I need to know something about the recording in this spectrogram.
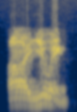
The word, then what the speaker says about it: Ewing: So just think of Dallas or the basketball player, and you're good.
